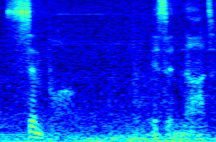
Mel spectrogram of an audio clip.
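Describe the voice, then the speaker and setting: A man's voice: slow, music in the background, natural voice. An actor playing a smug, theatrical male schemer in a video game. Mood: smug, musing.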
